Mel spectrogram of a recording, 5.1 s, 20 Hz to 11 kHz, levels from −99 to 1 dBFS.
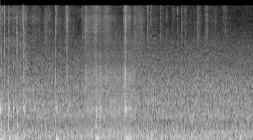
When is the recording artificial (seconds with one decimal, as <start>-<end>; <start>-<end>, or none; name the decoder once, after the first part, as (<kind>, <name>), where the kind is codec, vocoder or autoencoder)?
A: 1.7-2.7 (vocoder, Vocos)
